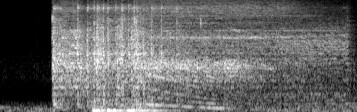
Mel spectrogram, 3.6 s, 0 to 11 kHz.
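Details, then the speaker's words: Ducati 999 twin, new battery, owner suspects loose battery cables or fuel pump switch, possibly not warm enough: starter grinds about three seconds, sputtering without settling into idle. Hard starting when cold, cause unconfirmed. "I don't know I guess it wasn't warm enough"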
